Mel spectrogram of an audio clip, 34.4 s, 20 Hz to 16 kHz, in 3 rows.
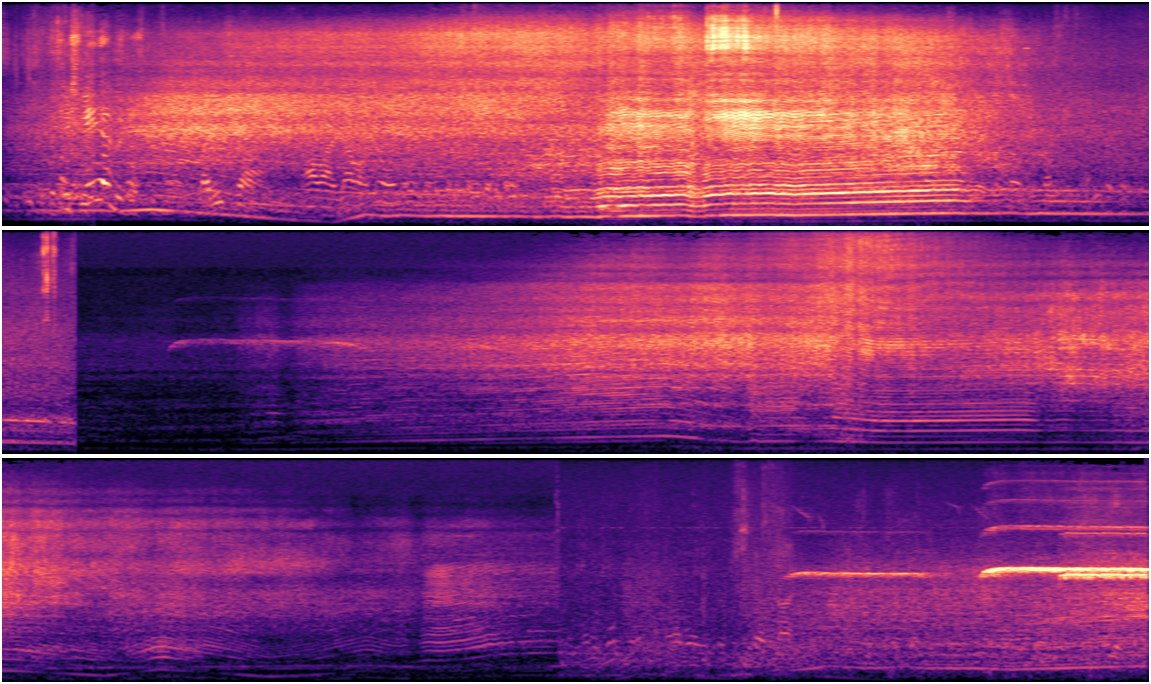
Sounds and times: Car passing by: 0:00.0 - 0:12.3, 0:14.0 - 0:34.4
Speech: 0:00.2 - 0:05.4, 0:28.6 - 0:31.2.

